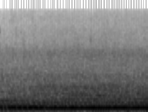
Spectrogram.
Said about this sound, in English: I got out on Lake Pleasant and rode a jet ski.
